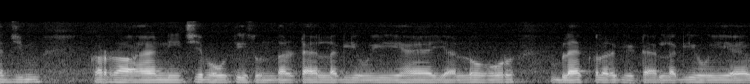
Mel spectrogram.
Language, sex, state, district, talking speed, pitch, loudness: Hindi, male, Uttar Pradesh, Shamli, 170 wpm, 105 Hz, -19 LUFS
